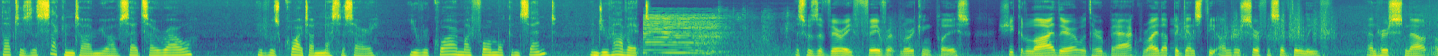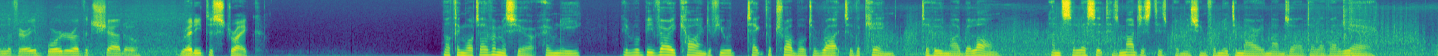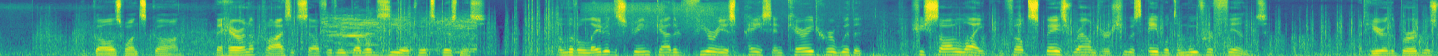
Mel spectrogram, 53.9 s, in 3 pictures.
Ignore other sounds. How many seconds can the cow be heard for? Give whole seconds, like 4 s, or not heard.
4 s.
